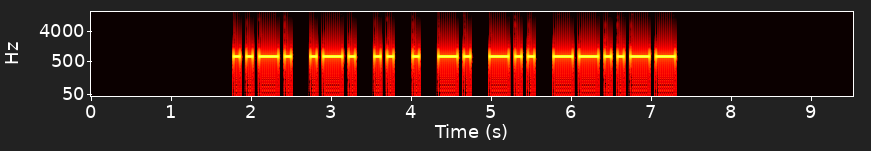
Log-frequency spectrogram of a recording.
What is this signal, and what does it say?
Morse code, heard as a keyed tone, about 15 wpm, 700 Hz. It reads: FRIEND,
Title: 4x Word-Spacing - Sentences from Top 500 Words - 15wpm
